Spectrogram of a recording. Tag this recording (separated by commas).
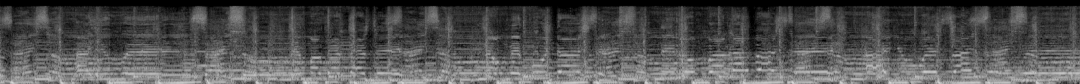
Music of Africa, Music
